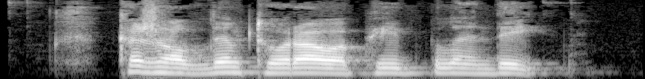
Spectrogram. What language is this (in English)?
Central Kurdish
